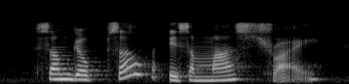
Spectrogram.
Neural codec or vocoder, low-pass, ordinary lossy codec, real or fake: none; 7.2 kHz; none; real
